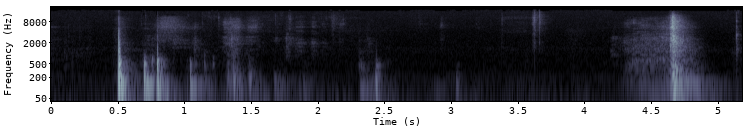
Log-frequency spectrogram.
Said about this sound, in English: Damn, hang on, it's it just started raining outside for some fucking reason, uh, so I need to close my window.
